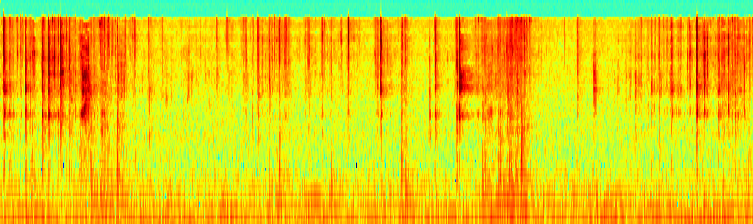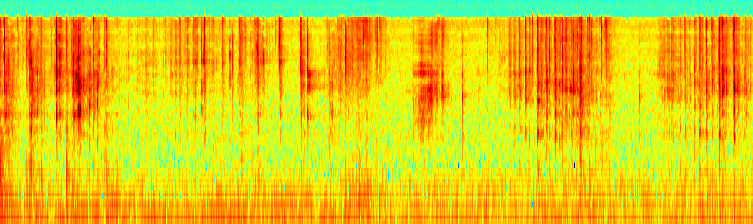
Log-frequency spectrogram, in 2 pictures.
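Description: A utility knife blade scrapes across a solid, hand-sized black bar soap, shaving curled flakes from its surface. The sound is a soft, steady run of crisp, crackling scrapes with bright, papery detail, and a few sharper ticks stand out above it. Quieter pauses separate the strokes, and a low hum sits underneath throughout.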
